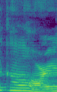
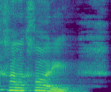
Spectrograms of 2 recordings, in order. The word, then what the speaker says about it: Kalahari: Did you know the Kalahari is actually just like the easier pronunciation that like white folks came up with? It's actually Kalahari.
